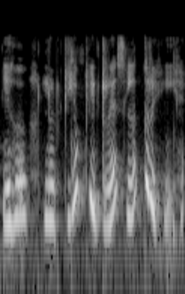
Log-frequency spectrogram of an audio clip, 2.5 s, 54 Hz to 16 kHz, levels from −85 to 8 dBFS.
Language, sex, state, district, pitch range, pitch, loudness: Hindi, male, Chandigarh, Chandigarh, 225-305 Hz, 240 Hz, -16 LUFS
